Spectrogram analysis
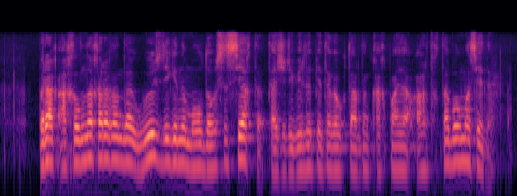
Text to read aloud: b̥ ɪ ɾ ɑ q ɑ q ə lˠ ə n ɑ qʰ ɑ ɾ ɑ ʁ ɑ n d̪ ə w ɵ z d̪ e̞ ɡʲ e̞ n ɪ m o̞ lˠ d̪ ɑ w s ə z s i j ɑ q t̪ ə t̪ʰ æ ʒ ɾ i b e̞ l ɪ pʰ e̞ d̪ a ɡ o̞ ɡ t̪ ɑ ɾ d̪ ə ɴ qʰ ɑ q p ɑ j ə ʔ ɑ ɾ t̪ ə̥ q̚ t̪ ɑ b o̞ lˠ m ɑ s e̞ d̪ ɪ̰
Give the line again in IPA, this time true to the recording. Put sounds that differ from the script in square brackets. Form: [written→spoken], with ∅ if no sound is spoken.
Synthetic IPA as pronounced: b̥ ɪ ɾ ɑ q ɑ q ə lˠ ə n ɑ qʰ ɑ ɾ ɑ ʁ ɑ n d̪ [ə→ɑ] w ɵ z d̪ e̞ ɡʲ e̞ n ɪ m o̞ lˠ d̪ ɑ w s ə z s i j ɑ q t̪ ə t̪ʰ æ ʒ ɾ i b e̞ l ɪ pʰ e̞ d̪ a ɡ o̞ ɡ t̪ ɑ ɾ d̪ ə ɴ qʰ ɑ q p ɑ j ə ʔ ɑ ɾ t̪ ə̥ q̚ t̪ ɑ b o̞ lˠ m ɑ s e̞ d̪ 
